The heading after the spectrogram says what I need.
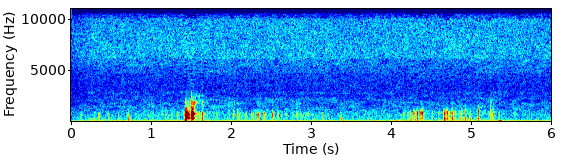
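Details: Female's intense stomach growling: loud, continuous low gurgling and rumbling with bubbly pops; active normal bowel sounds.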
